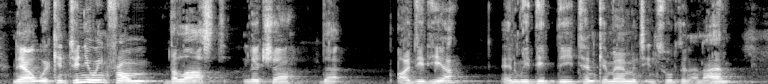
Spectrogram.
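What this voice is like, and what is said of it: Voice changed by a cold. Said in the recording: “I've got a bit of a cold... my voice is a bit changed”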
